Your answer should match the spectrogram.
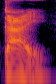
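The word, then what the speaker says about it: χ: Dengan ini ya, chi, ini bacanya chi.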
